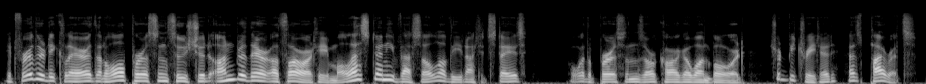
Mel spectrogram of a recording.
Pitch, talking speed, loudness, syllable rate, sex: 140 Hz, 195 wpm, -17 LUFS, 5.9 syllables/s, male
